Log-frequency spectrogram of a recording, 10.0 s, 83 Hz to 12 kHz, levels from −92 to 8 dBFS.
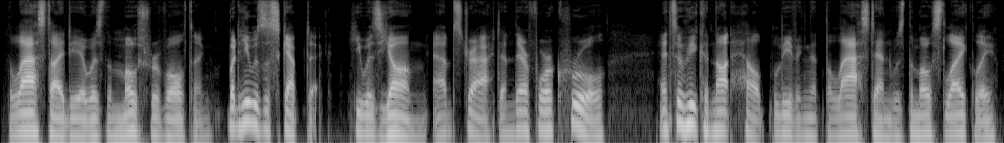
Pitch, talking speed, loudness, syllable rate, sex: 105 Hz, 205 wpm, -23 LUFS, 5.2 syllables/s, male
